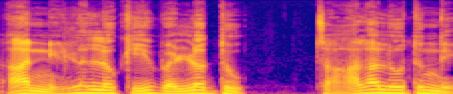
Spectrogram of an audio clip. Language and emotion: Telugu, fearful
